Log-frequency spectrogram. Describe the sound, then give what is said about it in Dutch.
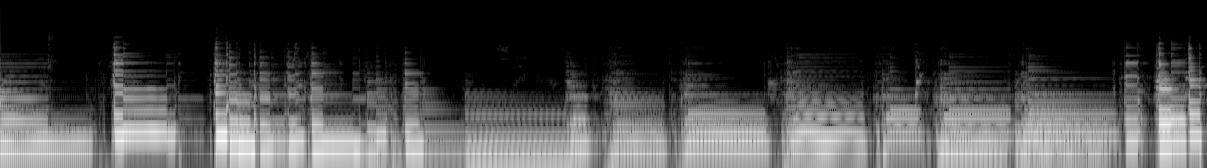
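Clean electric guitar through an Amp One amp on its clean channel, set up a bit like a Fender, playing a string of plucked notes and chords with clear, bright harmonics, steady and fairly loud, with short pauses between phrases and no talking. “Kijk eens, als ik hem helemaal clean laat horen.”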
